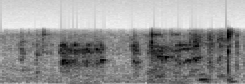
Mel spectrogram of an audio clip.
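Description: Dog vocalizing twice in short bursts of about half a second each.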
